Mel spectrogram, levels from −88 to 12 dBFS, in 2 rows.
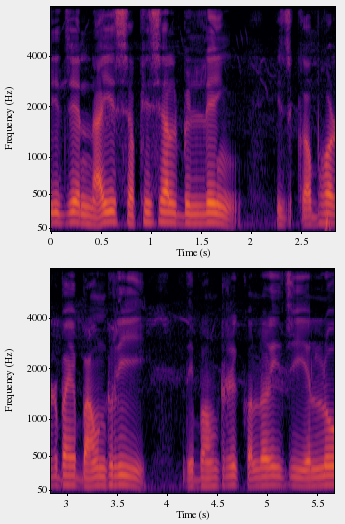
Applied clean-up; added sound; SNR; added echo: none; none; none; none.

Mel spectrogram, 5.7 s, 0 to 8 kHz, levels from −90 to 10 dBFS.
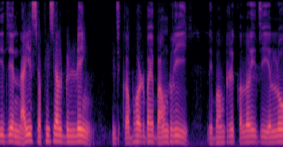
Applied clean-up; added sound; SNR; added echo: neural separator model SepFormer DNS4.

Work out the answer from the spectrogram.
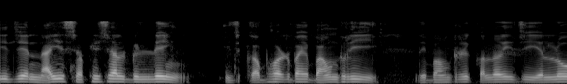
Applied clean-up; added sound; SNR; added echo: neural mask model Resemble Enhance denoiser.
